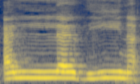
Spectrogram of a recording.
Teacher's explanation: یہ لام جو لام التعریف جو ہے وہ لام شمسی کے اندر جا کے مرج ہو گئی ہے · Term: لام شمسیہ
